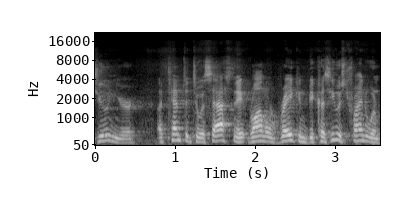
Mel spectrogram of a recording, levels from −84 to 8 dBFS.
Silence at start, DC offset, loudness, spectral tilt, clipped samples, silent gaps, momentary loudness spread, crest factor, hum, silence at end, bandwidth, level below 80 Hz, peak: 0 s; under 0.1%; -18 LUFS; -5 dB/octave; under 0.1%; none; 10 LU; 16 dB; none; 0 s; 16 kHz; -52 dBFS; -2 dBFS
